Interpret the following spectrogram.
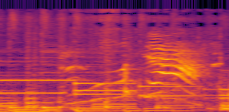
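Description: Background music with steady held notes, and over it a child's high-pitched voice in the second half, ending in a loud call that falls in pitch.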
